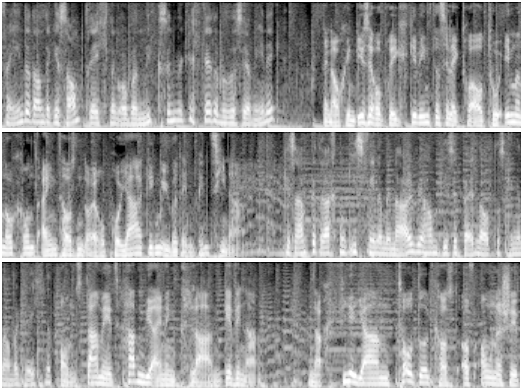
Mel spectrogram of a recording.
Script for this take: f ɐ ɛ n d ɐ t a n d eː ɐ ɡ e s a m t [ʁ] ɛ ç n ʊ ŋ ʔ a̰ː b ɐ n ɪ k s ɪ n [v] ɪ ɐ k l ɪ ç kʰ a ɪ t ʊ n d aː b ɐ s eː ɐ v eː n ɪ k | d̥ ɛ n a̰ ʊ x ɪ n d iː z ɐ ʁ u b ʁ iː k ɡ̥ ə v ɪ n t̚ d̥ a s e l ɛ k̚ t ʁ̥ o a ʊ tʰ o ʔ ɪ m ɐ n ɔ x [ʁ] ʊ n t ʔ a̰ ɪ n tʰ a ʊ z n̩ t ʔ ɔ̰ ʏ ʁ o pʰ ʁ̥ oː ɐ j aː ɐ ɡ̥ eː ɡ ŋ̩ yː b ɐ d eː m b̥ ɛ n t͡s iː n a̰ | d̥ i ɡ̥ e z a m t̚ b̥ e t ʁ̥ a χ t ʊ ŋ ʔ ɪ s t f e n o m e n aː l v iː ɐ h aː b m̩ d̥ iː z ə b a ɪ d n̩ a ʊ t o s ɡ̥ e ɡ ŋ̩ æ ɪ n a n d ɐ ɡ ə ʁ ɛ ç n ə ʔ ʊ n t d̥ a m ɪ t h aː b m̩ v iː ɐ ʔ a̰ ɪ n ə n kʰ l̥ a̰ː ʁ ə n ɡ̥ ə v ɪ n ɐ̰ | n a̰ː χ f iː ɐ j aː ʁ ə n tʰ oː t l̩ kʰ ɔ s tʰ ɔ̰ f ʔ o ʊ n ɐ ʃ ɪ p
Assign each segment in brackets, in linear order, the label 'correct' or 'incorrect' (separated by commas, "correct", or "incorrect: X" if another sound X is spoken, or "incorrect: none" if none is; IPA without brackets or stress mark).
correct, correct, correct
